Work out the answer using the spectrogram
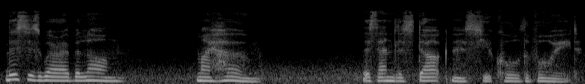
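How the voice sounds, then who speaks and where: A low, aloof otherworldly void being. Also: female voice, fairly even intonation, takes it slowly, darkish tone, slight background noise. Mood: mournful. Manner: solemn, terse, guarded. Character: aloof, world-weary female voidsent returned to true form. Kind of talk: video game cutscene acting. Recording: music behind.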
